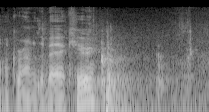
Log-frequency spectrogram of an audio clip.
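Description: A tailgate latch clicks as a hand pulls its handle.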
